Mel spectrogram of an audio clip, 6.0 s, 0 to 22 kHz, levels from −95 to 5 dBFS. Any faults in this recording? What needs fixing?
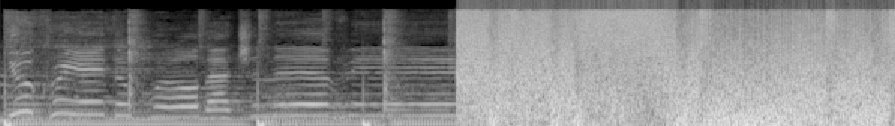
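From 3.04 s to the end, the audio turns into samples built from the wrong bytes. The reader misassembles each sample: off by a byte, with the byte order swapped, or with the wrong alignment. The fast-changing low bits then dominate each value, giving broadband noise. To prevent it, check that the decoder's byte order, sample width and frame alignment match the stream's format before reading.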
